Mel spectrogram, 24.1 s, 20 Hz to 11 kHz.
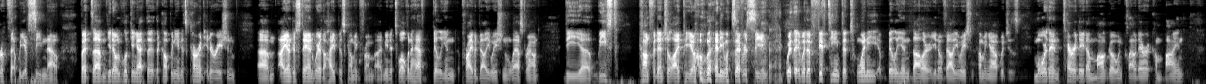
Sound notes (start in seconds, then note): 13.8 laughs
